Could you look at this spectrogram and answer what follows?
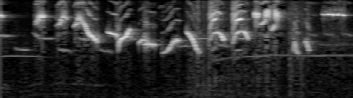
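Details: Lively flycatcher song, played to get other birds singing: a fast, unbroken string of high whistled swoops and sharp chirps, closely spaced and varied.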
